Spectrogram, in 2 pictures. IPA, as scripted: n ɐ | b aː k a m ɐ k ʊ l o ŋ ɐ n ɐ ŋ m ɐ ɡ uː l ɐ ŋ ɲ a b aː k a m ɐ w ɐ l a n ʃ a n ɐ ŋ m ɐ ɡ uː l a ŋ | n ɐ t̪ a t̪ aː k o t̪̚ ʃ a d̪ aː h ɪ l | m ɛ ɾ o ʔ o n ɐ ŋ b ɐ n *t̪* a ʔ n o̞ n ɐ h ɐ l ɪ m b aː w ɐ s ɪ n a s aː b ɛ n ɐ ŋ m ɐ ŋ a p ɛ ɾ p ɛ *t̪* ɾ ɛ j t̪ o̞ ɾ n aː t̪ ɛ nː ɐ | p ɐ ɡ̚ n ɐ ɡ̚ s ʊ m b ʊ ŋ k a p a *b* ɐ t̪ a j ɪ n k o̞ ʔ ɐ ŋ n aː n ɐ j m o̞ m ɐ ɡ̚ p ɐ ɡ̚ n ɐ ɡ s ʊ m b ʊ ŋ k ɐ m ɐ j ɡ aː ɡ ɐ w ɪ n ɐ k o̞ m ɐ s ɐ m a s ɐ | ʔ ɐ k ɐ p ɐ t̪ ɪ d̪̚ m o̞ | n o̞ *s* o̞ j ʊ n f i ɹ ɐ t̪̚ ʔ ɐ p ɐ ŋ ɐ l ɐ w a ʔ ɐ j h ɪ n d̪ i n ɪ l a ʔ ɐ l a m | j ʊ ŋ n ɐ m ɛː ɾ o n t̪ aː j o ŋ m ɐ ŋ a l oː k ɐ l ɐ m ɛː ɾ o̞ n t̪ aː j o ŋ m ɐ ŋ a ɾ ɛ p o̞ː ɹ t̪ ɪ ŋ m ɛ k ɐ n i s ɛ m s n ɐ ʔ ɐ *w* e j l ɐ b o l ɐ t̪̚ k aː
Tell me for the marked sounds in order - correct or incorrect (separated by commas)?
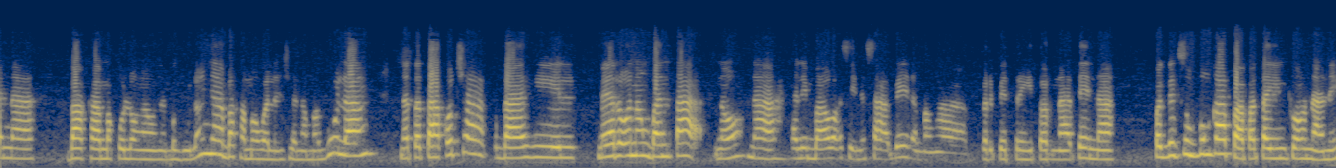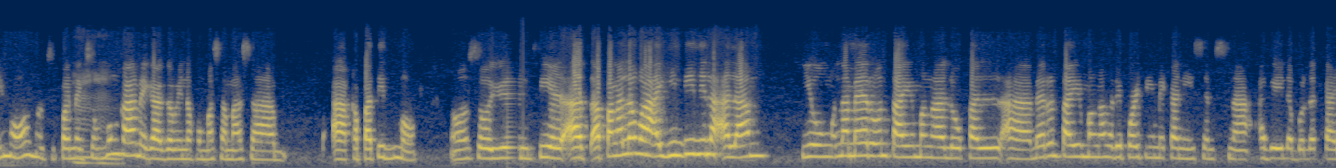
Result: correct, correct, incorrect, correct, incorrect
